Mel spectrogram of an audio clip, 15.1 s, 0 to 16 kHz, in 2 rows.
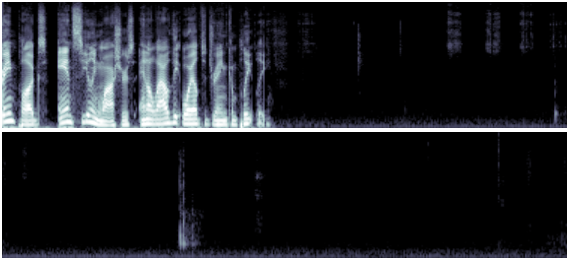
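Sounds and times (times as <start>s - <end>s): faint clicks and scrapes: 3.6s - 8.0s.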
